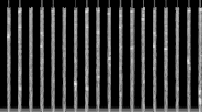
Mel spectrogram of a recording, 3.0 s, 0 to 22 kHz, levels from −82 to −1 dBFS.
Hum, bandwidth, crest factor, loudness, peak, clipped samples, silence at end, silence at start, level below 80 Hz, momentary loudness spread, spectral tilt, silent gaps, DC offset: none; over 20 kHz; 16 dB; -13 LUFS; 0 dBFS; 0.2%; 0 s; 0.1 s; -42 dBFS; 3 LU; 0.5 dB/octave; none; under 0.1%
